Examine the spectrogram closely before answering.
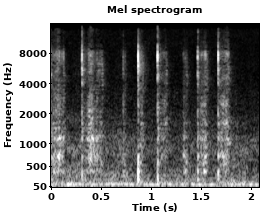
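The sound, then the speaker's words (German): Pen scratching on paper as a prediction is written, a faint, dry rasp of short strokes with a few sharper ticks; no one talks. “Ich schreibe meine Vorhersage.”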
